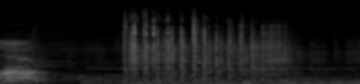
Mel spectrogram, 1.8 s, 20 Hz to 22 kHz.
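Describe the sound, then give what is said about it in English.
A short burst of speech, then dice are rolled across a console to set a handicap, clattering in a quick run of sharp, rattling knocks lasting about a second before settling; one die is stopped from falling to the floor by a headphone wire hanging off the console edge. “Whatever you roll, the number, we take off 18. That will be your handicap for this afternoon. Roll those dice.”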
